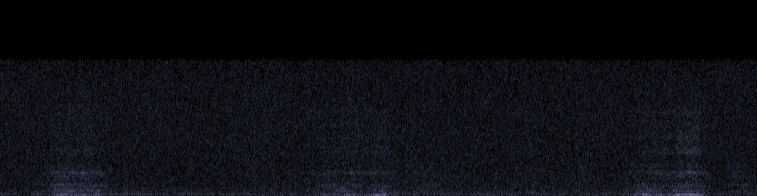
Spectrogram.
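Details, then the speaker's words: Soft, rough snores roughly every three seconds over a steady background hiss: light snoring in a sleeping person. "do you really snore like that? Stop."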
